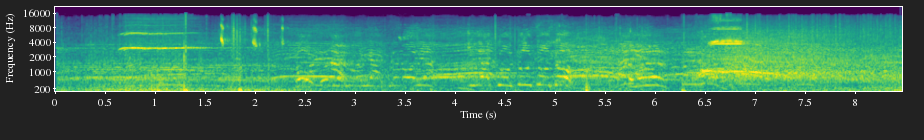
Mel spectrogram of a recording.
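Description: Indoor volleyball rally: a referee's whistle starts the serve, then sharp smacks of the ball being struck, followed by sneakers squeaking on the court through the rally, over a background of voices in the hall.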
